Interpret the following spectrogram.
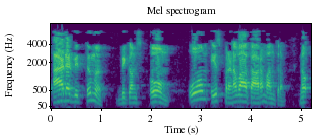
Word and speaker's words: om: know IND the OM if you divide the syllables you get three syllables a u Ma you add a plus u it becomes o you add ma to it it becomes om a ma a added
